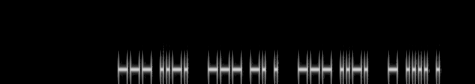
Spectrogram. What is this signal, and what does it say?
Morse code, heard as a keyed tone, about 40 wpm, 700 Hz. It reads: OF ONE OF THE
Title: Sets of 4 Words 40wpm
